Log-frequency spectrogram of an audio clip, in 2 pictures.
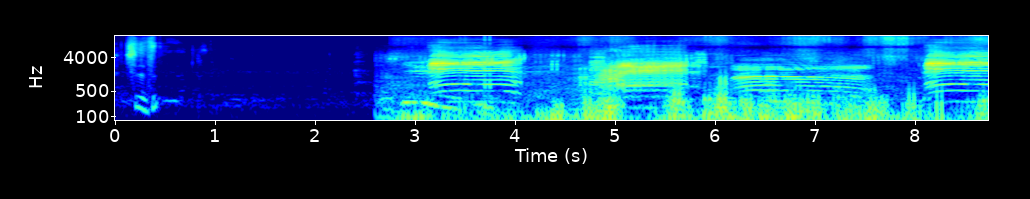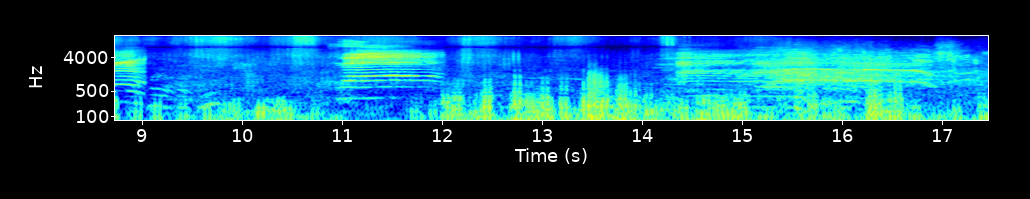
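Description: A flock of sheep bleating loudly, one wavering call after another overlapping almost without pause, following a couple of seconds of near silence at the start.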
